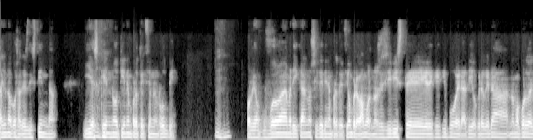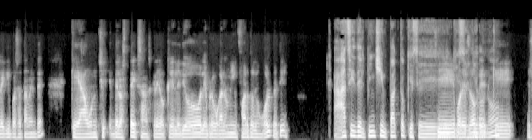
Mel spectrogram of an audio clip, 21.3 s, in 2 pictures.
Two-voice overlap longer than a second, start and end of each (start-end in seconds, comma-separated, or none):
19.3-20.7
